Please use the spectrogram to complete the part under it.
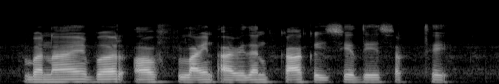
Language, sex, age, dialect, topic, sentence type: Chhattisgarhi, male, 18-24, Western/Budati/Khatahi, banking, question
